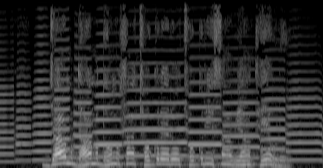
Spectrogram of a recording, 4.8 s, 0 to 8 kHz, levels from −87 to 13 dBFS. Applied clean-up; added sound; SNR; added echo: none; Trumpet; 8 dB; none.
